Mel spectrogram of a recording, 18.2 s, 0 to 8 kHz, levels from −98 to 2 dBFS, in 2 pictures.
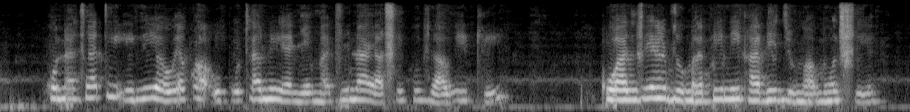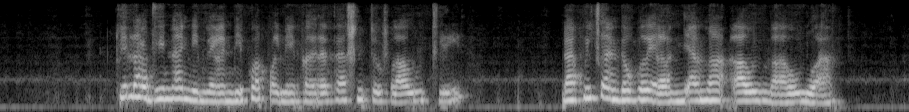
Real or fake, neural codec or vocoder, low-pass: fake; codec, 24 kHz, 1.5 kbps, HILCodec; 7.2 kHz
